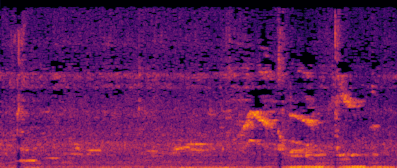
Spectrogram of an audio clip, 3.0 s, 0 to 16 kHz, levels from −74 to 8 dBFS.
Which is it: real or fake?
real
